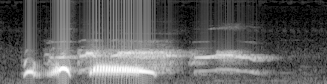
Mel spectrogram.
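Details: Spotted dove with the 'giọng thổ' voice, pushed to heated calling: two quick stuttered notes, then a long buzzy coo blending into a fainter, higher, drawn-out tail that fades off.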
